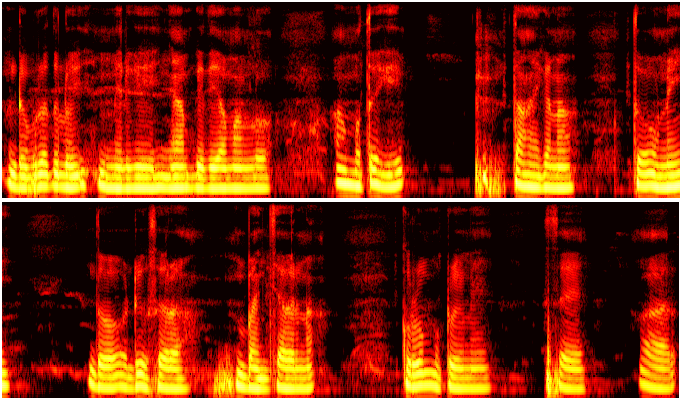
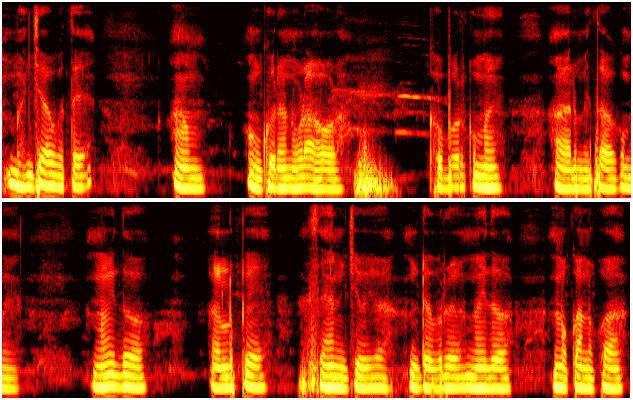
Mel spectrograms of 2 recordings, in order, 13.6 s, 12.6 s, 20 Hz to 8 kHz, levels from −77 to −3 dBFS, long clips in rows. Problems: background sounds at intervals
